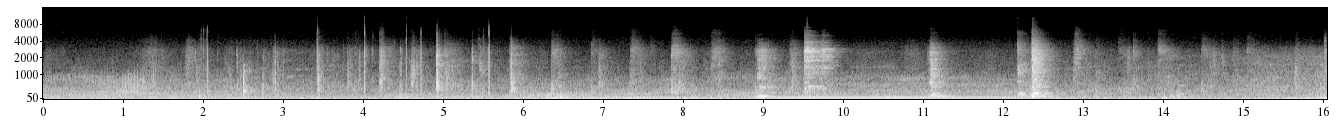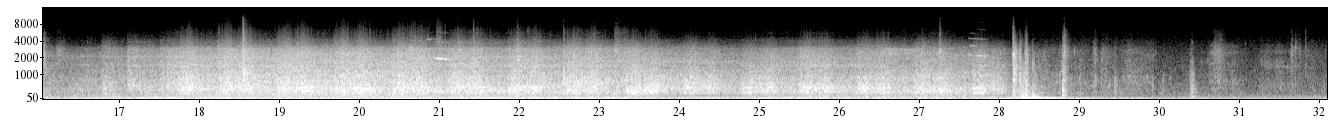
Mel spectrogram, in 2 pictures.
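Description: Handling noise on the built-in microphone of cheap plastic spy-camera glasses: a run of sharp clicks about twice a second, then a loud, dense rustling and rubbing close to the microphone for about ten seconds, ending in a heavy thump near the end.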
